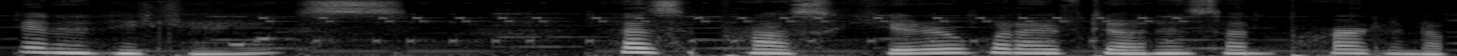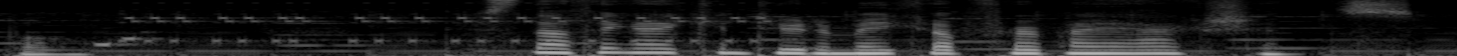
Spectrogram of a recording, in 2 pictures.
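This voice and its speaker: A stiff, resigned female prosecutor from a video game, voiced by a woman. Her tone is mellow and dark, her phrasing formal and controlled, with music underneath. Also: medium pitch, normal speed, natural voice. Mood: insistent, grave. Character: stiff, resigned adult female chief prosecutor hiding anguish. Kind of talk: amateur video game voice acting.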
